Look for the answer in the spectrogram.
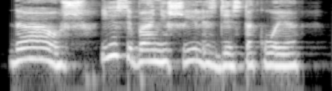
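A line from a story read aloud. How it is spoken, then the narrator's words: Laughing. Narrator (Russian): рассмеялась Лена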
